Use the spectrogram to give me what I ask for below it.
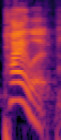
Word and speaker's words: Pilate: Orfei is Pilate. Is that how you pronounce it? – Pilate. Pontius Pilate. Pilate.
